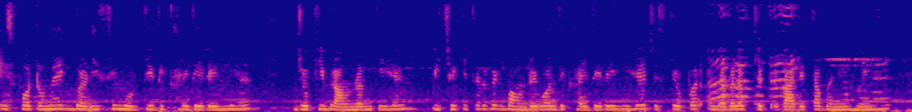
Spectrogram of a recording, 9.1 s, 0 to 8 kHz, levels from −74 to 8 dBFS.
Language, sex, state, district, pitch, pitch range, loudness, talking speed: Hindi, female, Chhattisgarh, Raigarh, 230 Hz, 220-240 Hz, -19 LUFS, 225 wpm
